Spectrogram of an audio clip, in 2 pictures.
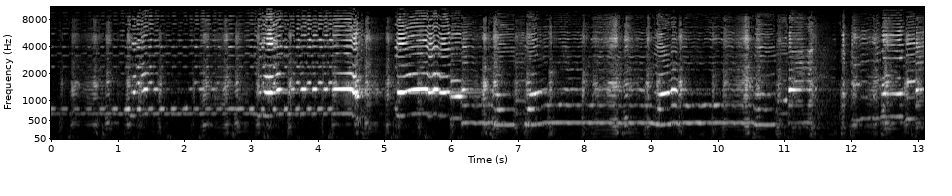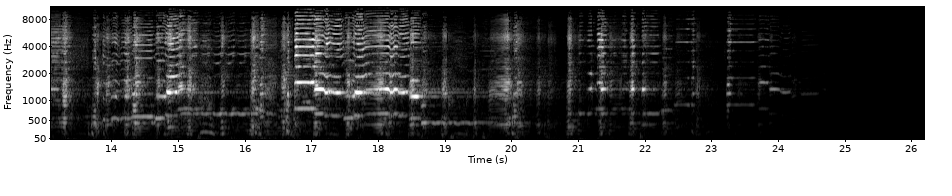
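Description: Suzuki diatonic harmonica playing a tune with long held notes over a steady rhythmic accompaniment. The music stops about 24 seconds in.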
